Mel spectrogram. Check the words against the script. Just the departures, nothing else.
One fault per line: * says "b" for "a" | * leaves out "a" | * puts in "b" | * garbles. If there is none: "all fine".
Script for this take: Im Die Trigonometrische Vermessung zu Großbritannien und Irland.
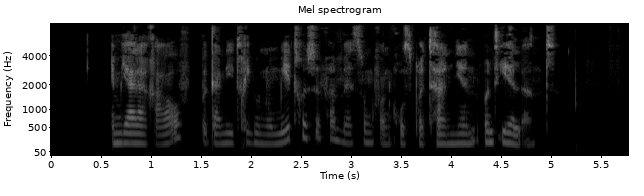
* puts in "Jahr darauf begann"
* says "von" for "zu"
